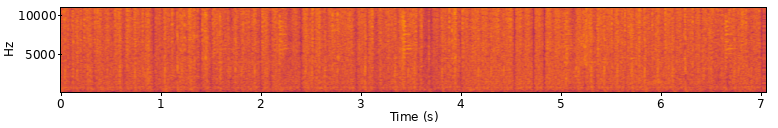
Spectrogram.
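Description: Sustained rapid gunfire sprays from an automatic weapon in the video game Kinki Spiritual Affairs Bureau, a dense, loud, continuous hail of shots running steadily throughout with no talking.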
